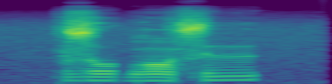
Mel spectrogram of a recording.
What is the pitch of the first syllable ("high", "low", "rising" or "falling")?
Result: low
